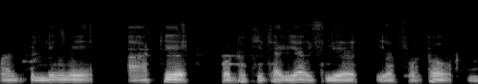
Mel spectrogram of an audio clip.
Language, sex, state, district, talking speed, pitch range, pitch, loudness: Hindi, male, Bihar, Jamui, 150 wpm, 100-105 Hz, 100 Hz, -24 LUFS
